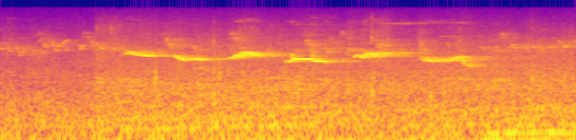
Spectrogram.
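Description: A small songbird singing a run of warbling, gliding whistled notes for about four seconds, over a low steady background rumble.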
